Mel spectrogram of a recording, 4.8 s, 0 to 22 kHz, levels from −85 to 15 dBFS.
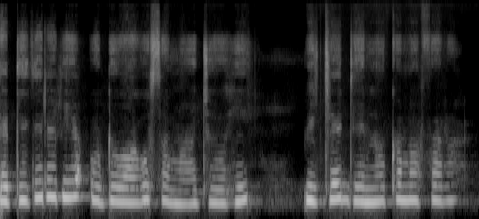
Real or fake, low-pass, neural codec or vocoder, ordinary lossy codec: fake; none; codec, 44.1 kHz, 2.6 kbps, SNAC; none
